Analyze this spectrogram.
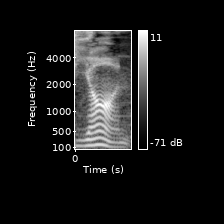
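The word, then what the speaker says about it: よん: Four becomes yon instead of the dreaded shi.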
